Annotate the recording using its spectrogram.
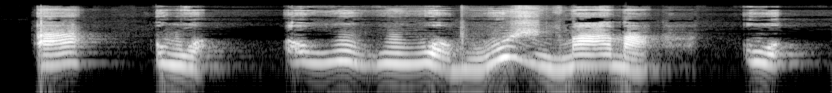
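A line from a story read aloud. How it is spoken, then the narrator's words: Terrified stammering. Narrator (Chinese): 狐狸吓呆了，结结巴巴的说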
